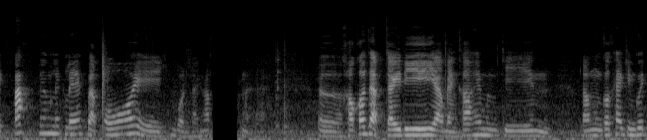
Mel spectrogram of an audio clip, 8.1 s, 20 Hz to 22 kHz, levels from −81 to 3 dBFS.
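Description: At 2.65 s the speech stops abruptly in mid-flow and the output falls completely silent for about 318 ms, picking up again at 2.97 s. This is a playback stall. The likely cause is the player running out of buffered data or its output thread being blocked, so nothing reached the output until it recovered. On a waveform the gap is a flat, near-silent line with sharp edges on both sides. A spectrogram shows a clean vertical band, empty across all frequencies.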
